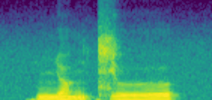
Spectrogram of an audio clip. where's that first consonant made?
palate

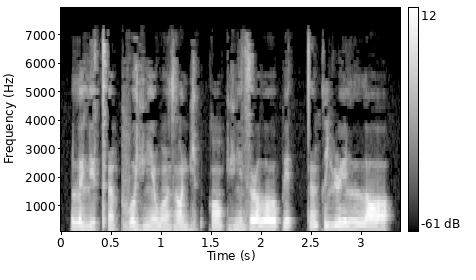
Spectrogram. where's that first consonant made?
tongue tip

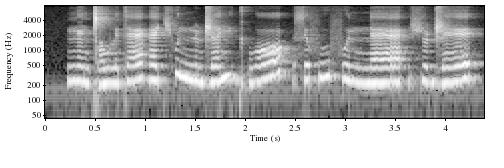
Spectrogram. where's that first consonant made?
velum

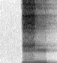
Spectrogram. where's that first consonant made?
velum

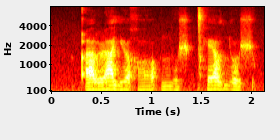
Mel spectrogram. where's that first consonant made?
uvula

